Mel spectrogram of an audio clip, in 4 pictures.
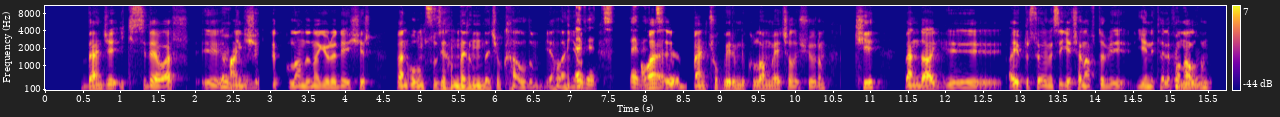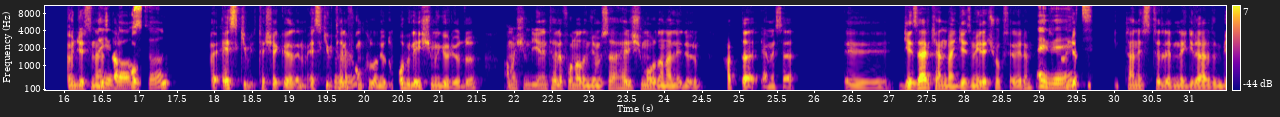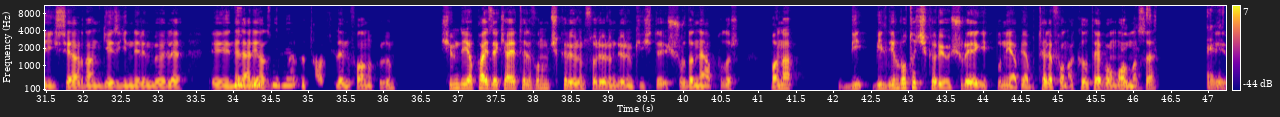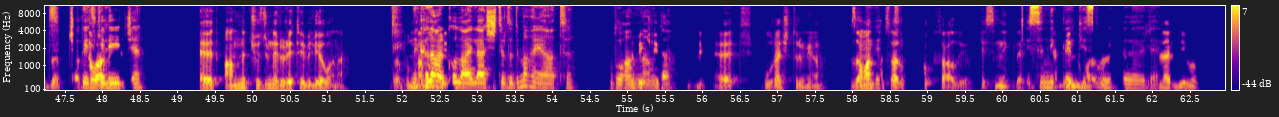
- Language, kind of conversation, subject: Turkish, podcast, Akıllı telefonlar hayatımızı nasıl değiştirdi?
- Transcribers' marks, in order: laughing while speaking: "yanlarını da çok aldım, yalan yok"; unintelligible speech; tapping; other background noise; unintelligible speech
